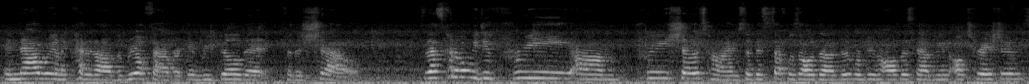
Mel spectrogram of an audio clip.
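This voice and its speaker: A woman with a slightly high voice talks as an interviewed costume designer. Her delivery is casual and explanatory. The recording is echoey, with clear background noise. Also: fairly even intonation, moderate pace. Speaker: costume designer and theater professor being interviewed. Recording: echoey, noisy room recording.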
